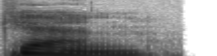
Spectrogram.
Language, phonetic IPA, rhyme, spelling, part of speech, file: Hungarian, [ˈkɛn], -ɛn, ken, verb, Hu-ken.ogg
- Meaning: to smear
